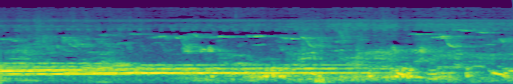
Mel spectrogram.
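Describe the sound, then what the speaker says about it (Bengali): Pigeons, including dum and panja breeds, cooing loudly and close in a loft, overlapping rolling coos with some wing flutters and chirps, no talking. "খুব ভালো পায়রা"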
